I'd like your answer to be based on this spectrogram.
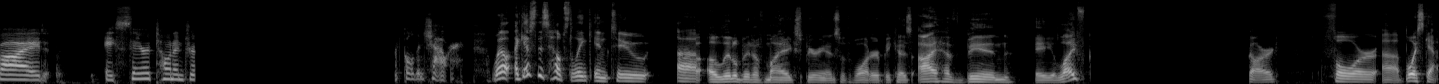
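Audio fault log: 1.94–3.96 s, playback stall: The speech cuts to silence for 2.0 s. It then resumes. The player likely ran out of buffered data or had its thread blocked.
3.96–6.96 s, catch-up at higher speed: The speech plays at 1.25 times normal speed. Pitch rises about four semitones. The player is draining its backlog by resampling. Speed and pitch then return to normal.
10.90–12.50 s, playback stall: Silence again, this time for 1.58 s. The speech then picks up. The likely cause is the same starved or blocked player.
12.50–14.40 s, catch-up at higher speed: Playback runs at 1.15 times speed. Pitch rises about two semitones. The clip ends before it slows back down.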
